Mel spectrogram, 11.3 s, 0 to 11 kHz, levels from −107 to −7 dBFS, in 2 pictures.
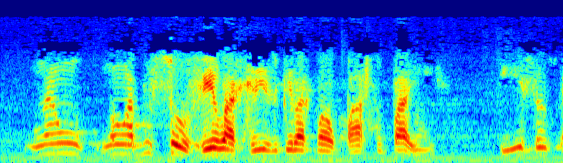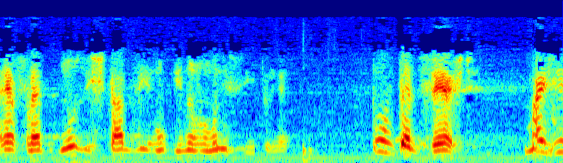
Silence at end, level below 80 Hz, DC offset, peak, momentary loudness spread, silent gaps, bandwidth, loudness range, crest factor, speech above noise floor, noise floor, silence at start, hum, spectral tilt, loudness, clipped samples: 0 s; -58 dBFS; under 0.1%; -2 dBFS; 16 LU; none; 3.9 kHz; 5 LU; 20 dB; 33 dB; -55 dBFS; 0.3 s; none; -7 dB/octave; -22 LUFS; under 0.1%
